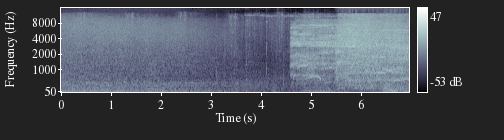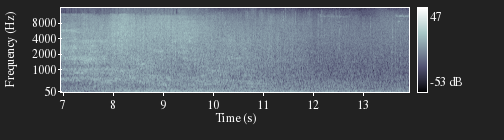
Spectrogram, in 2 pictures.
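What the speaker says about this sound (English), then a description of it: "probably just show how you can use the dragon's fire against them" Dragon fire breath in Dark Souls III, a deep roaring rush that swells from about four and a half seconds into a loud, sustained broadband blast filling the rest of the span, with no talk.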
